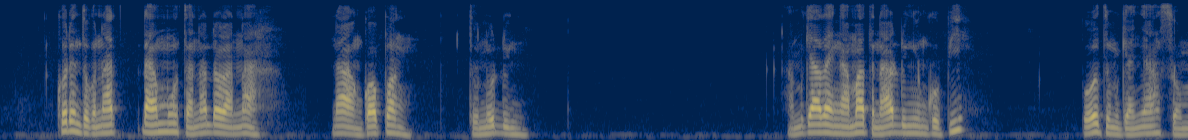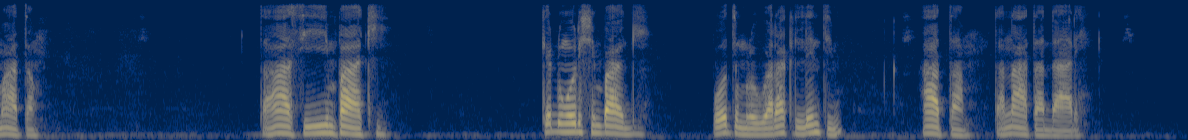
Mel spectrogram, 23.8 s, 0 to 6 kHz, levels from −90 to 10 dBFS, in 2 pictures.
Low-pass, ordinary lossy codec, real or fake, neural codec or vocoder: 5.4 kHz; none; real; none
